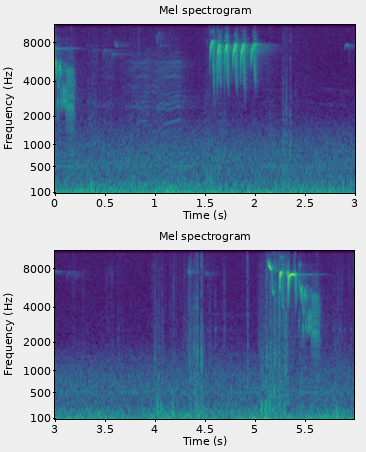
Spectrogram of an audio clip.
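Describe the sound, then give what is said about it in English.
A chickadee gives its scolding winter call in two short bursts of rapid, buzzy high notes, separated by a few seconds, over a low, steady outdoor rumble. “At no other time of the year are sounds so sharp the scolding winter call of the chickadee”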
